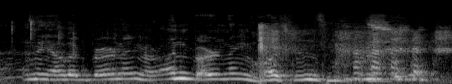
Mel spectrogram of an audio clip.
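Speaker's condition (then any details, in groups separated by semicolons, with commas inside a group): Cerebral palsy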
